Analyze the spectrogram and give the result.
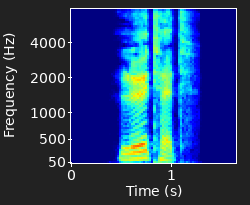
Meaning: inflection of löten: 1. third-person singular present 2. second-person plural present 3. plural imperative 4. second-person plural subjunctive I
- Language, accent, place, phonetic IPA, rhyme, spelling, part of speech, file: German, Germany, Berlin, [ˈløːtət], -øːtət, lötet, verb, De-lötet.ogg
